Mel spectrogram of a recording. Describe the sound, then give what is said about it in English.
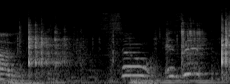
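Dice clatter and rattle across a tabletop in a couple of quick bursts as players roll for initiative, one near the start and another at the end, while people talk in between. “The creature lets loose a wall-shaking, ear-splitting shriek, and let's roll initiative.”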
